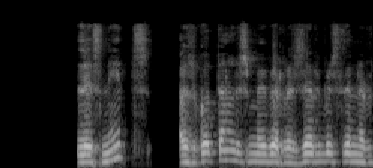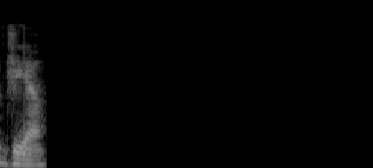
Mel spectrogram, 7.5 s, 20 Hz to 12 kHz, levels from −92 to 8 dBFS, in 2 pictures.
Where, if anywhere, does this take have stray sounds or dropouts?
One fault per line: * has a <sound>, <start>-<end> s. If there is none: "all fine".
all fine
